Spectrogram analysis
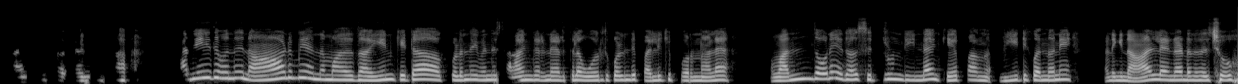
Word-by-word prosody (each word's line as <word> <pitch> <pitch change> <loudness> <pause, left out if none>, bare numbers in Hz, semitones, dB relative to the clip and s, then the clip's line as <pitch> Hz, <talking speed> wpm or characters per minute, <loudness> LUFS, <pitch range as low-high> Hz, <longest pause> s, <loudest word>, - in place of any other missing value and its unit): கண்டிப்பா, 215 - -17
கண்டிப்பா. 175 +2 -10 0.6
அதே 255 +5 -2
இது 315 0 +1
வந்து, 280 +1 -1 0.2
நானுமே 265 +10 +2
அந்த 240 -3 +1
மாதிரி 205 -1 +2
தான் 190 -1 +2
ஏன்னு 230 +2 +2
கேட்டா 220 +2 +2 0.3
குழந்தை 210 +2 +1
வந்து 210 +1 +1
சாயந்திரம் 195 +3 0
நேரத்தில 195 +1 -1
ஒரு 195 +1 -2
குழந்தை 205 +2 +1
பள்ளிக்கு 190 +5 -2
போறனால, 180 0 0 0.7
வந்தோன்னே 255 +7 +1
ஏதாவது 225 0 -1
சிற்றுண்டி 220 0 -1
தான் 235 0 +1
கேட்பாங்க. 195 0 -2 0.2
வீட்டுக்கு 205 +2 -1
வந்தோன்னே 200 +3 +1 0.4
அன்னைக்கு 180 +2 0
நாள்ல 195 +9 +2
என்ன 200 0 +2
நடந்துச்சோ 195 +1 +1
205 Hz, 145 wpm, -21 LUFS, 190-225 Hz, 0.7 s, நானுமே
